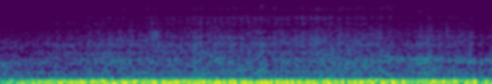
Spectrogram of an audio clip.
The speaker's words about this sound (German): Unterdessen knattern immer wieder blau-gelbe Motorradkonvois auf den Hof. Die Polizeieskorten probieren die Fahrtwege aus.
